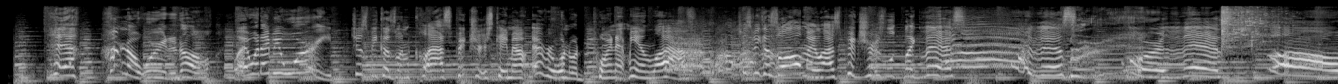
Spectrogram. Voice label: Character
